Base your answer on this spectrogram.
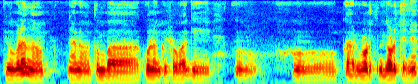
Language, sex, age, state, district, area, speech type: Kannada, male, 60+, Karnataka, Shimoga, rural, spontaneous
